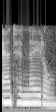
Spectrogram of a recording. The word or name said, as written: antenatal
